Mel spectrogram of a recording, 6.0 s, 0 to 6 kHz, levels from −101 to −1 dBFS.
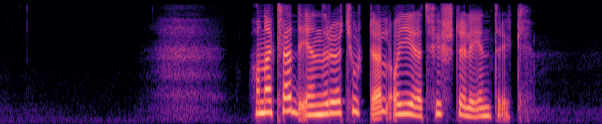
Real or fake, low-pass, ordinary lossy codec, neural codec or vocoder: real; 5.4 kHz; none; none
